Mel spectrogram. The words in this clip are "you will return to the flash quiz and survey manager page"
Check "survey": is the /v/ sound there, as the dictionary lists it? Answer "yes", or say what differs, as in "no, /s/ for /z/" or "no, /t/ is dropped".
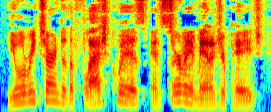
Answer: yes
